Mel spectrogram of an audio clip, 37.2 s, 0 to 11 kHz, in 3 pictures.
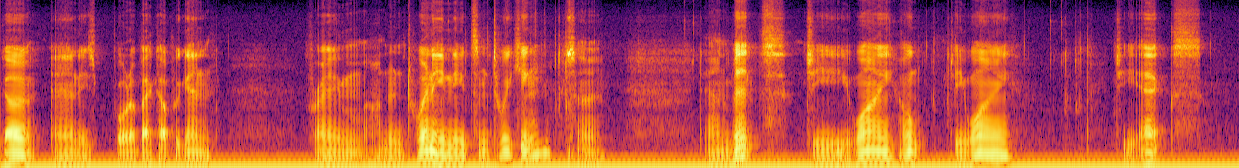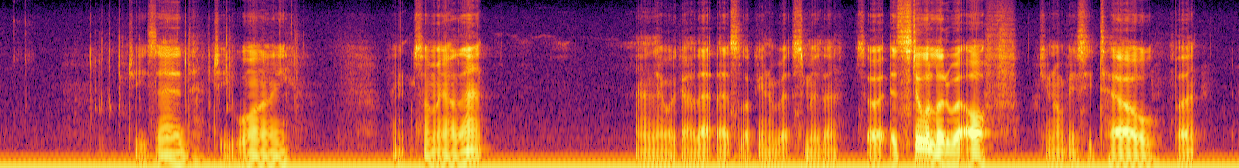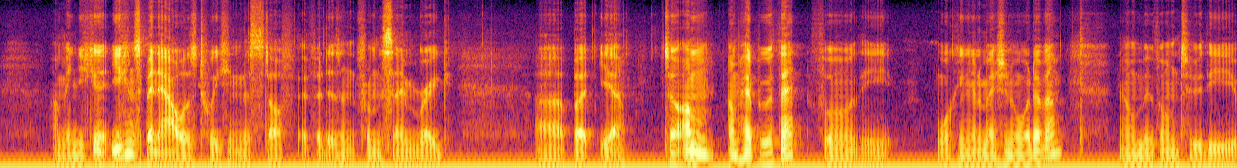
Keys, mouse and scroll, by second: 4.7-5.9 drag, 5.9 g, 7.7 g, 8.1 y, 9.6 g, 11.1 g, 11.2 middle click, 13.6 g, 14.6 g, 17.3 middle click, 19.3-20.6 middle drag, 27.4-29.9 middle drag, 34.8-36.3 middle drag.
